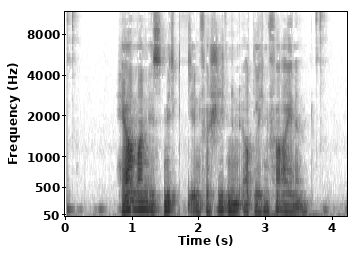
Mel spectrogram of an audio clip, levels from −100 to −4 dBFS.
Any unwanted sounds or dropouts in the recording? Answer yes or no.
yes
